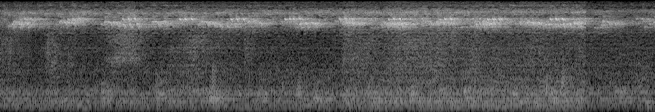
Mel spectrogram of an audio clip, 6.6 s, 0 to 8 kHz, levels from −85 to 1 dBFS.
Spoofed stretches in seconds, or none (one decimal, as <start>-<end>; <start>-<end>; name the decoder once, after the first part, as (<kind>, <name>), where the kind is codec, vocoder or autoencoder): none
